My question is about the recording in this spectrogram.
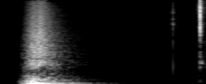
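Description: A whoosh sound effect with a deep low boom. It swells in quickly and fades away within about a second.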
